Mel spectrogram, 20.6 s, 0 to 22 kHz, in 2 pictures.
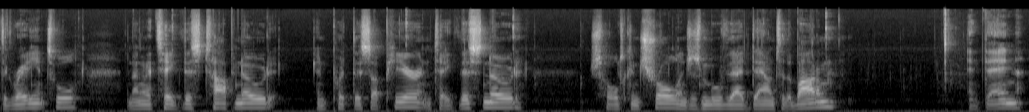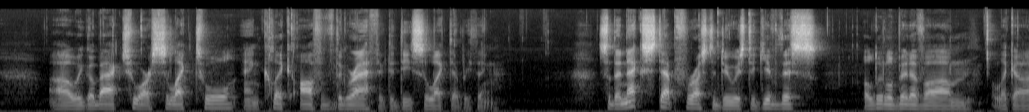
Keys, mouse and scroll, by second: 1.8-4.4 drag, 5.2-8.6 drag, 11.8 click, 13.1 click, 16.4-17.0 ctrl+scroll up 4, 17.6 ctrl+click.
